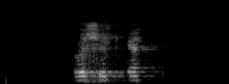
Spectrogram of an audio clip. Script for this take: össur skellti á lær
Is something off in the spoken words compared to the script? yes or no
no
